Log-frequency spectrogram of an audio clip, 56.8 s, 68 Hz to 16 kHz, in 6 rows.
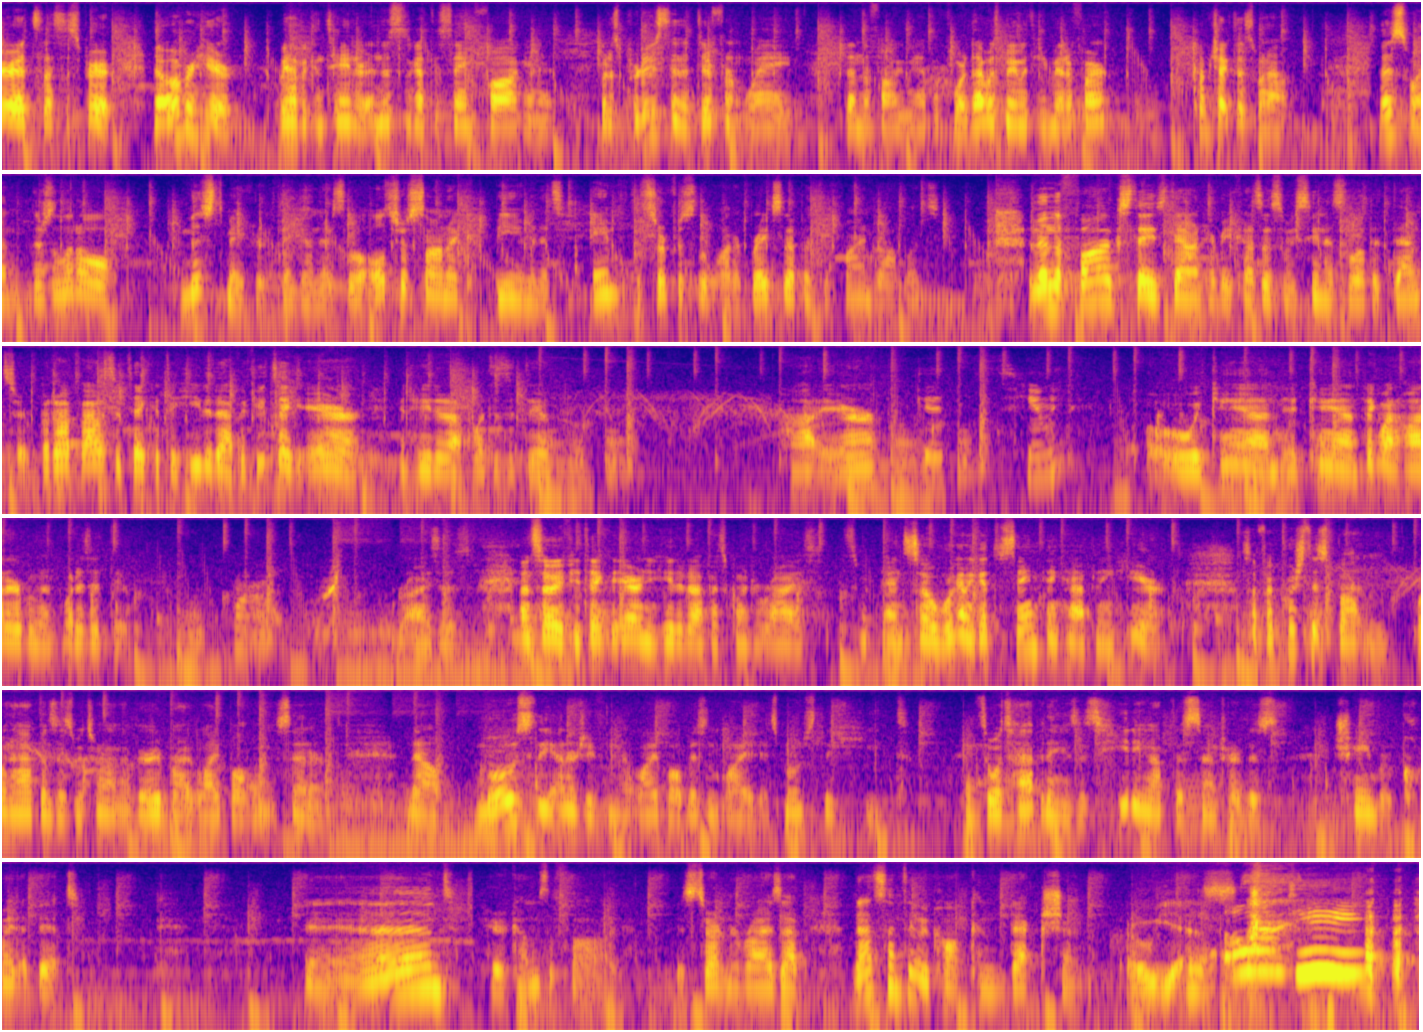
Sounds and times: Music: 0.0 - 56.7.

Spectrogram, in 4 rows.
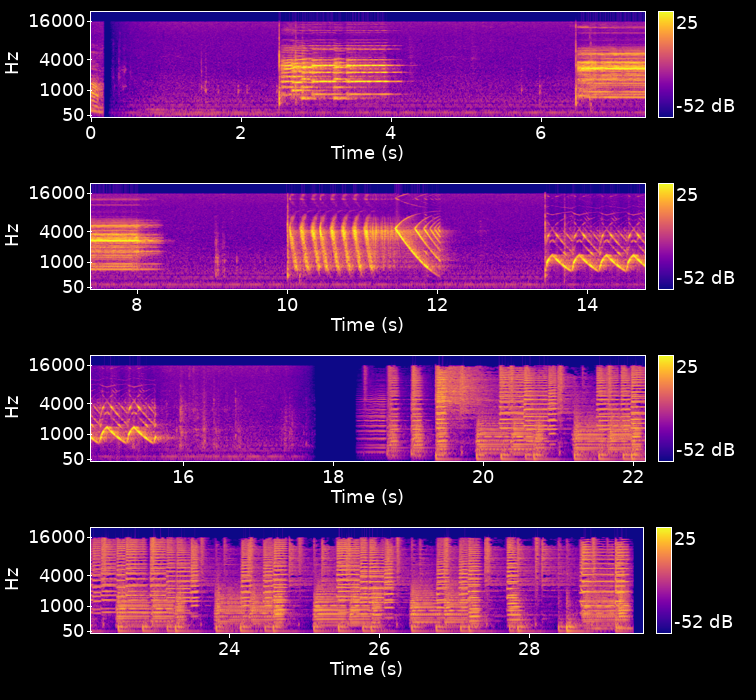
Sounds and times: Music: 18.3 - 29.4.

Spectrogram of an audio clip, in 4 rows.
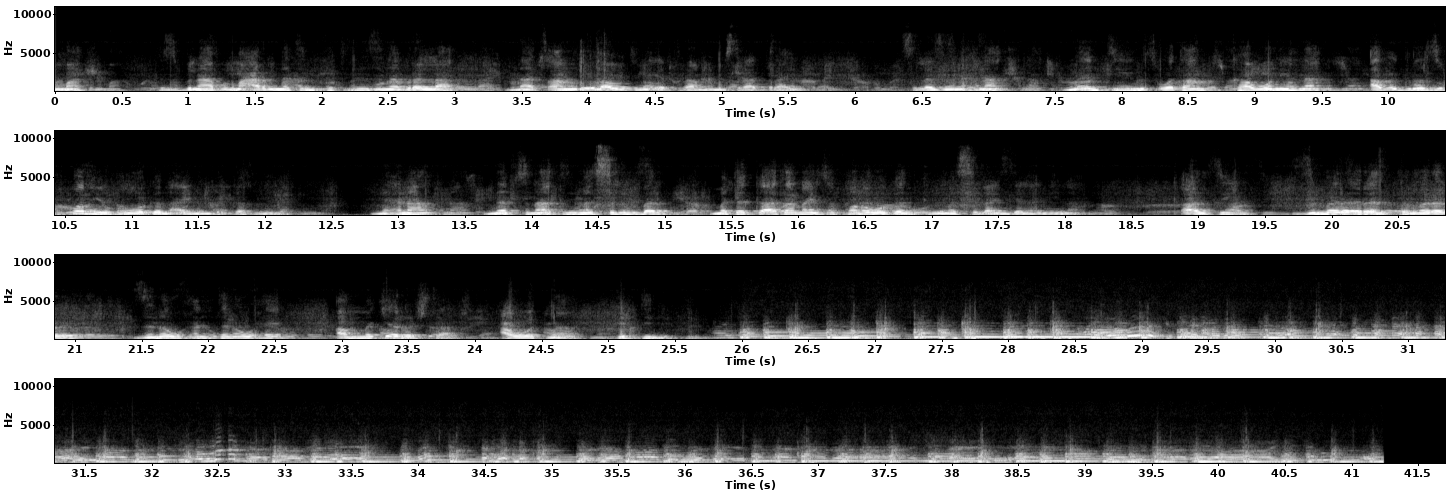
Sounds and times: Middle Eastern music: 0.0 - 41.3.

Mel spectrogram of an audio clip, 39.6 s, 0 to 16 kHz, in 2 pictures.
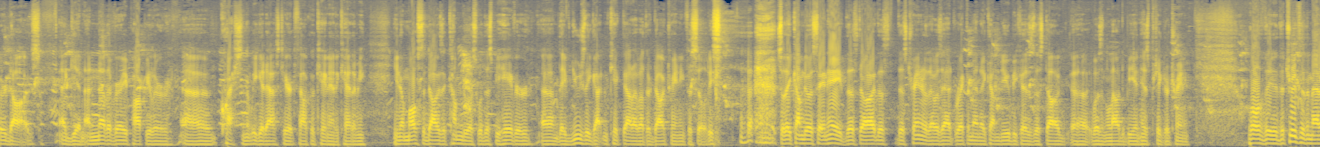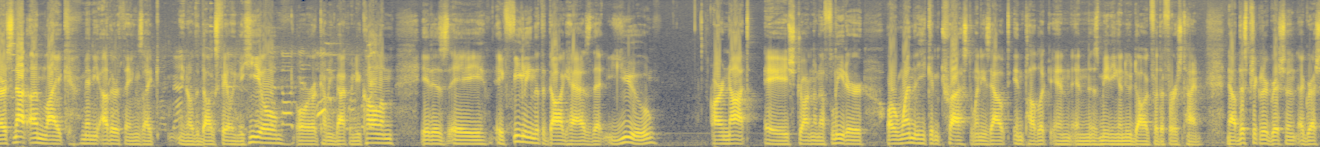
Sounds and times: Speech: 0.0 - 10.8, 11.7 - 17.9, 18.6 - 29.7, 30.4 - 39.6.

